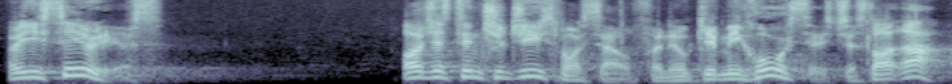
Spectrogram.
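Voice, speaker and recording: Husky, lively young man-at-arms. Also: fairly high pitch, normal speed, long reverb tail. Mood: practical, grateful. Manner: earnest, blunt, gallant. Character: plain-spoken, eager young medieval man-at-arms. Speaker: voice actor in a video game. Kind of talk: scripted game dialogue.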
